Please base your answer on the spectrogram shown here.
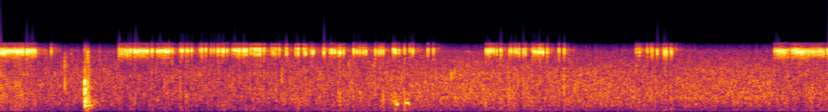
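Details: A cicada buzzing with dogs nearby: a high, dry, rasping drone broken into bursts, steady at first, then stop-start with short gaps, and a sharp click early on.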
